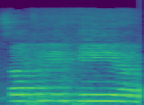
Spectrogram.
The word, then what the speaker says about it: subtlety: subtlety라고 하면 이거 B가 묵음이죠. 원래는 subtle에서 나오는 단어예요.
